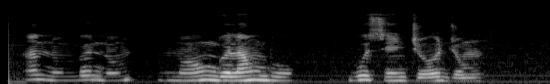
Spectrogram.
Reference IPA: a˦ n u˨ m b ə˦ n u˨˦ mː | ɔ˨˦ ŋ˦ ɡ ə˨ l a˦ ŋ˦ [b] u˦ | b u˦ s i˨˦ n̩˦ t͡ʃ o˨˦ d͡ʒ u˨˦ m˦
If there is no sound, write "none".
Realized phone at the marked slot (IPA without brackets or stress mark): b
